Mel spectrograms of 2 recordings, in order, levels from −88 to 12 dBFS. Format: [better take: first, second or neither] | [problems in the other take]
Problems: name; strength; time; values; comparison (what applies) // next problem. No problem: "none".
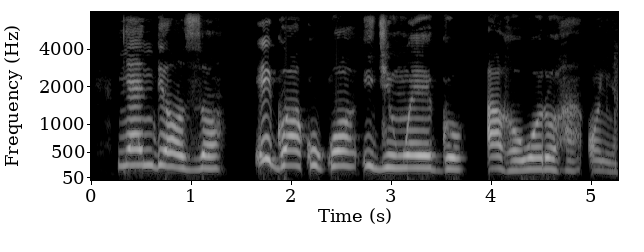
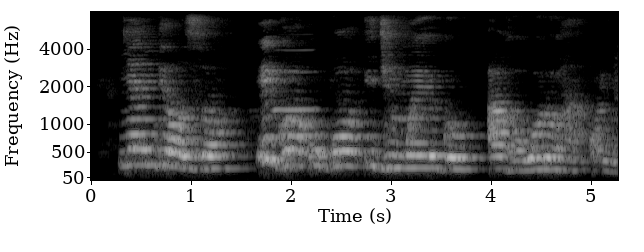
first | background sound (Wind instrument, woodwind instrument); 18 dB below the speech // room echo; dies away in 0.6 s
